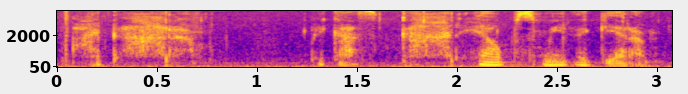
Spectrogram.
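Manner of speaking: soft conspiratorial whisper; whispered aside. Real, not acted. Speaker confiding her triumph to the audience, whispering. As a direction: share the secret of your success quietly.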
